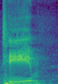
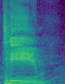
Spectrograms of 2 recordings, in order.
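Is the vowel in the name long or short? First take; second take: long; long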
